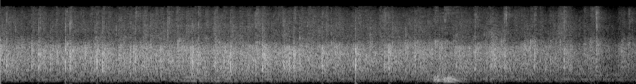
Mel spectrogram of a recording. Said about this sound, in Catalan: És i un aplaudiment.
